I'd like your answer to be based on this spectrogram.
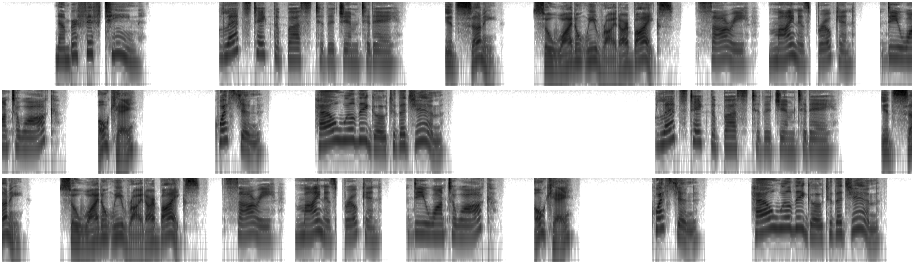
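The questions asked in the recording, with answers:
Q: How will they go to the gym?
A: They will walk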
